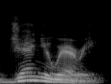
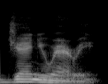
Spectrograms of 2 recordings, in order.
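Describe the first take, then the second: First: "January" said clearly as a model, falling at the end; model pronunciation. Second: "January" repeated low, clear as a model. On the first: Teacher models a month name for students to repeat. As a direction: give a clean model of "January". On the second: Teacher repeats the month name for students to copy. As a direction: say "January" again for them to copy. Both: Shown as a demonstration. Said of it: "saber pronunciar cada um dos meses".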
